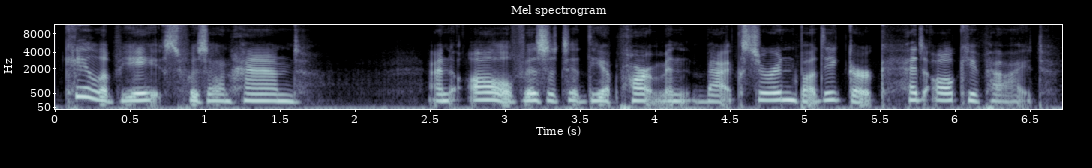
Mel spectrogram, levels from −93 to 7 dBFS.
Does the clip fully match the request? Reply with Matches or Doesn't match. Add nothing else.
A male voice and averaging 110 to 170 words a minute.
Doesn't match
